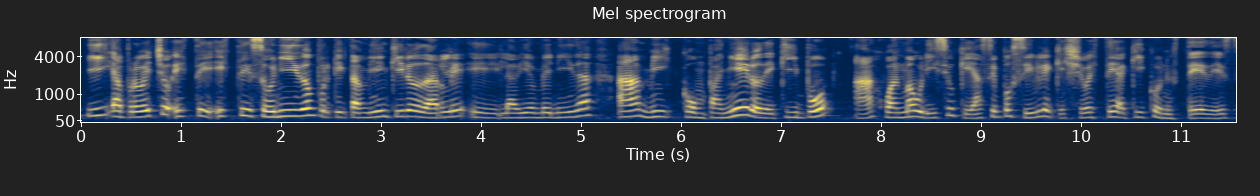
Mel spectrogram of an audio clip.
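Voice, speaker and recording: A woman with a Uruguayan accent, medium in pitch and dark and mellow in tone, at a fairly slow pace with ordinary pitch variation. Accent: Rioplatense (Uruguayan) Spanish. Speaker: radio host. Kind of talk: radio interview. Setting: radio studio.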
